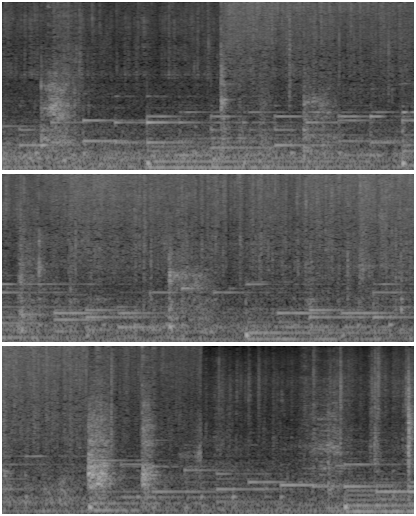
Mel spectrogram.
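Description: Chopped pieces of kokorec fry in a pan with a continuous, close sizzle and occasional louder crackles, while music plays in the background.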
